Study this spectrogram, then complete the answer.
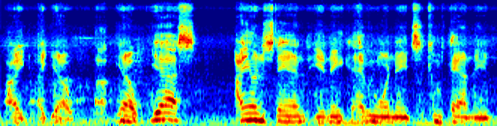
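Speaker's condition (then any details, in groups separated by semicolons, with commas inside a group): Cerebral palsy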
